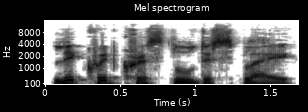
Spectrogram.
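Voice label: "liquid crystal display", British English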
